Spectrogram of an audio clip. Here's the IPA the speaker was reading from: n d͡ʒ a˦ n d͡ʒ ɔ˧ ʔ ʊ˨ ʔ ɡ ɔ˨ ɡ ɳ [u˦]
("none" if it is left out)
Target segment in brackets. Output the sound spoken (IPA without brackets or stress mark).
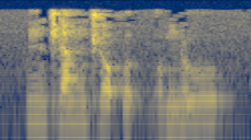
u˦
